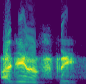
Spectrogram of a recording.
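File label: Speech Russian; DCS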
